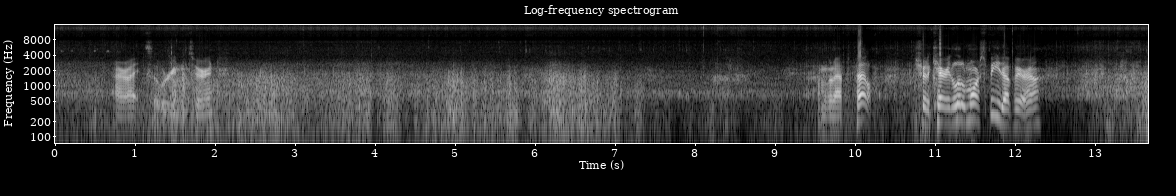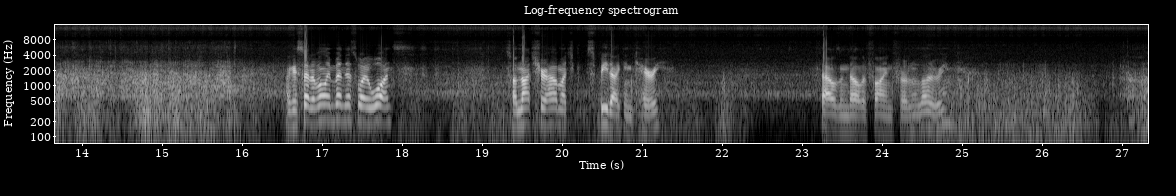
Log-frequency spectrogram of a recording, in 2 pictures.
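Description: Wheels roll over rough asphalt.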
